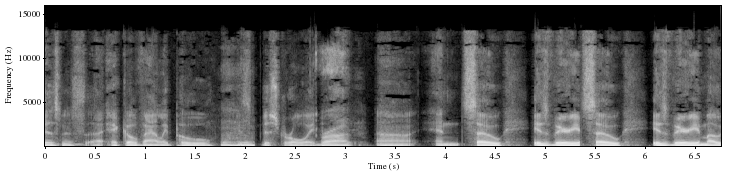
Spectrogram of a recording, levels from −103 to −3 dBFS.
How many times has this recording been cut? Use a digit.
2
